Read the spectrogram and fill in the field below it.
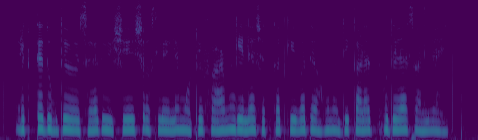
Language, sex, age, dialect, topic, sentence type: Marathi, male, 18-24, Varhadi, agriculture, statement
